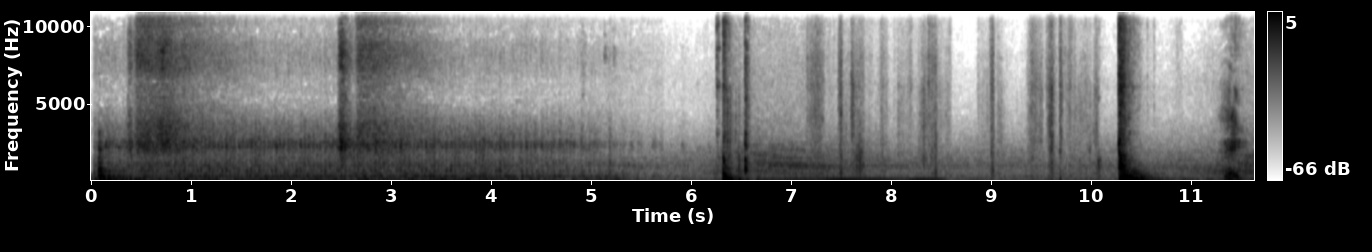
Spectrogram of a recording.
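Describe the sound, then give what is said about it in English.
A truck idles with a low rumble while two people climb out, rustling and shuffling, and two sharp, loud door slams ring out a few seconds apart. “Get out of the truck, both of you. Now!”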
